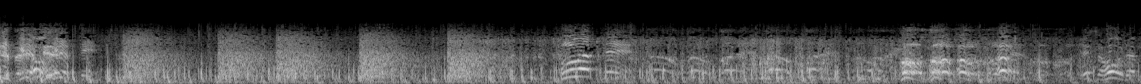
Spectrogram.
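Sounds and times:
laughter: 0.0s - 0.8s, 5.6s - 11.4s
gunfire during a stagecoach hold-up: 1.0s - 8.5s
impact: 1.1s - 5.8s.

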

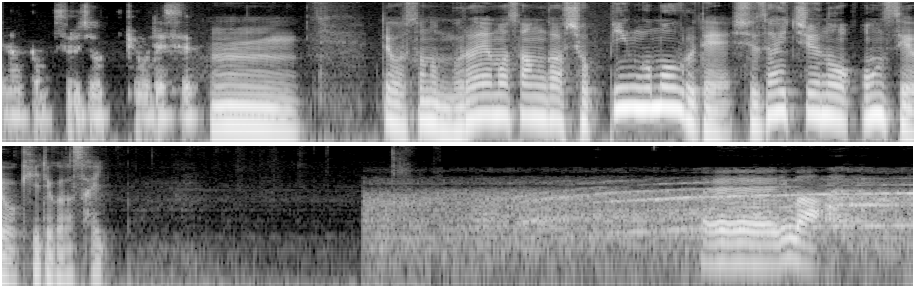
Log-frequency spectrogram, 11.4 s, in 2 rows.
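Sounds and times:
speech: 0.0s - 6.5s, 10.0s - 11.0s
air raid siren wailing: 8.0s - 11.3s.

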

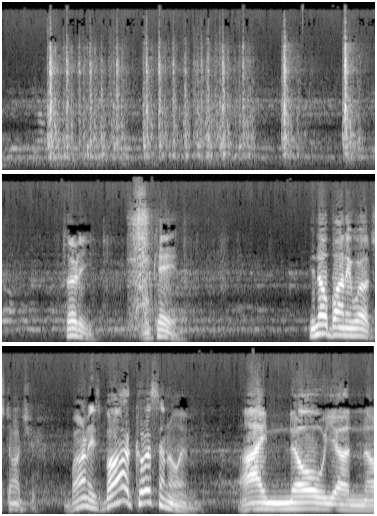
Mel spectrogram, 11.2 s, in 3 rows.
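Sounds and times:
typing on a typewriter: 0.4s - 3.7s
speech: 4.4s - 5.7s, 6.8s - 11.1s.

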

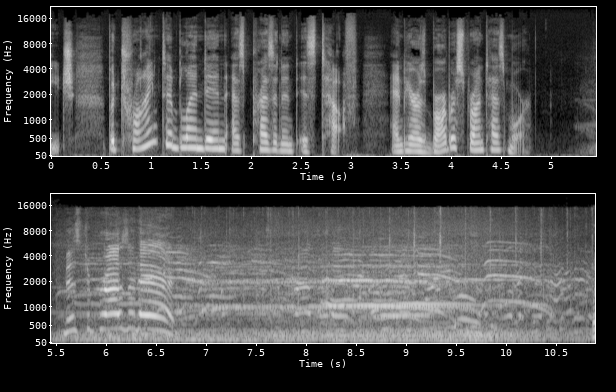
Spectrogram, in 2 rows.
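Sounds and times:
speech: 0.0s - 4.9s, 5.5s - 6.9s
crowd of passersby cheering and calling out: 5.4s - 10.8s.

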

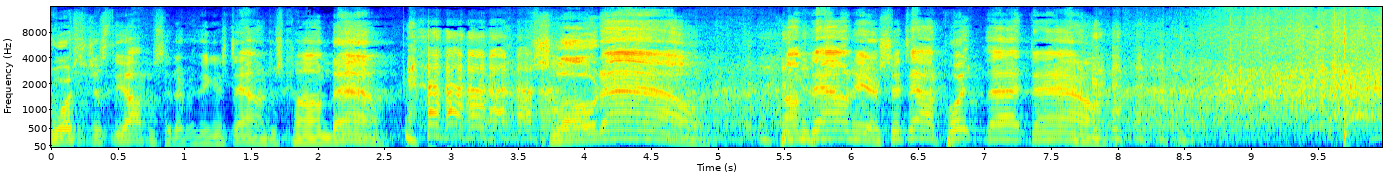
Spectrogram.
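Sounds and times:
speech: 0.0s - 8.5s
laughter: 2.6s - 6.3s, 7.5s - 9.9s
applause: 8.5s - 9.9s.

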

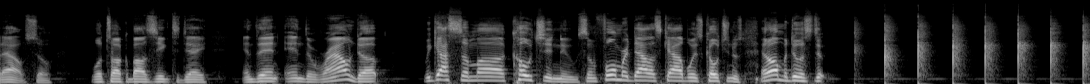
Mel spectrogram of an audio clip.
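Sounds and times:
speech: 0.0s - 8.4s
person clapping hands: 8.6s - 10.8s.

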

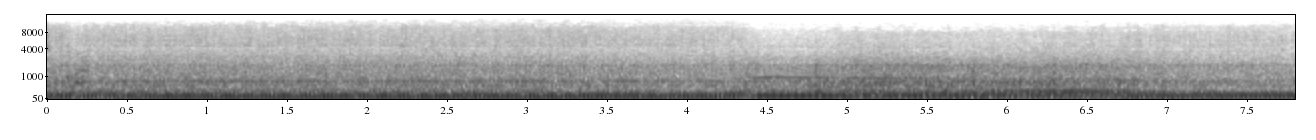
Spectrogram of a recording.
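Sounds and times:
Trabant two-stroke car engine running with the choke eased out: 0.0s - 7.7s.

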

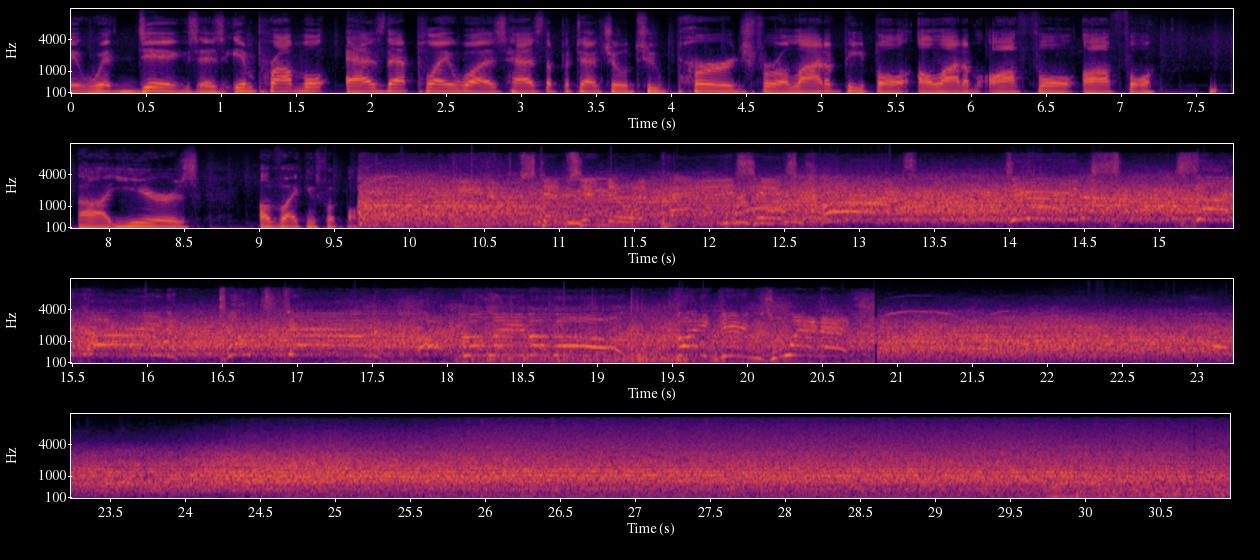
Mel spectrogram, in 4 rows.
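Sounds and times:
speech: 0.0s - 10.1s, 10.8s - 12.8s
stadium crowd roaring: 9.6s - 30.9s.

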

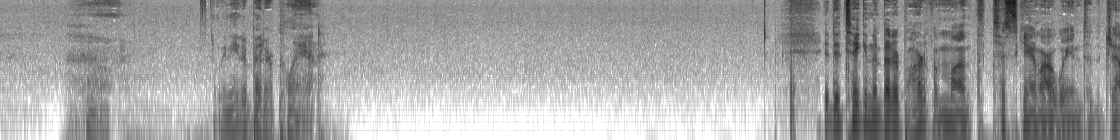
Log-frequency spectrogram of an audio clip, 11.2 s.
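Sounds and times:
steady soft rain: 0.0s - 11.1s
person groaning: 0.6s - 1.3s
speech: 0.9s - 1.2s, 2.2s - 3.3s, 7.9s - 11.1s.

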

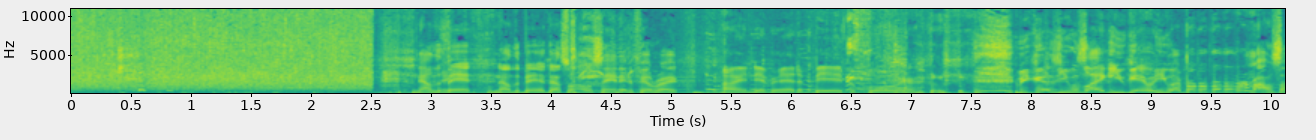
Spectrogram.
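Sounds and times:
applause: 0.0s - 2.6s
laughter: 0.3s - 2.2s, 4.2s - 8.3s
speech: 2.9s - 10.1s.

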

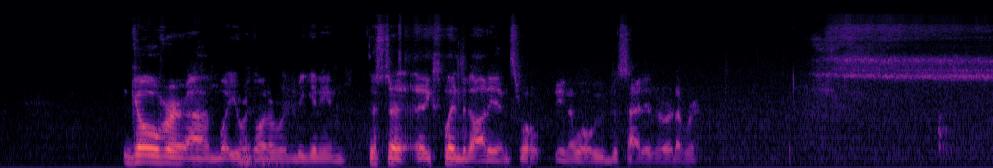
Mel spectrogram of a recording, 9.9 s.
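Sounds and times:
speech: 1.2s - 7.1s
faint clicks: 7.2s - 9.9s
person taking a long steady inhale: 8.0s - 9.9s.

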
